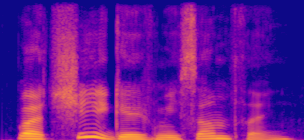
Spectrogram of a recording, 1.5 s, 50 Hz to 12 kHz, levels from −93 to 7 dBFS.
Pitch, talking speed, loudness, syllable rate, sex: 190 Hz, 195 wpm, -18 LUFS, 5.2 syllables/s, female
